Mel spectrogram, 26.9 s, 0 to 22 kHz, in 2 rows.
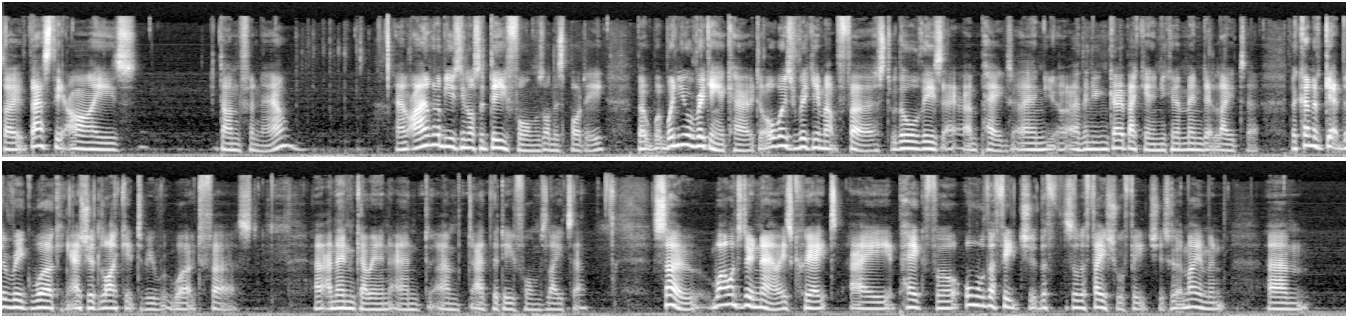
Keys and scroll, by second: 3.0 typing, 19.6 2.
